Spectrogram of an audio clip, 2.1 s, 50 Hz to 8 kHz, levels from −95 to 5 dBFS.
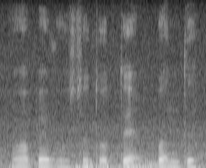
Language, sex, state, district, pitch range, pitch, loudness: Hindi, male, Bihar, Purnia, 125-140 Hz, 125 Hz, -17 LUFS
